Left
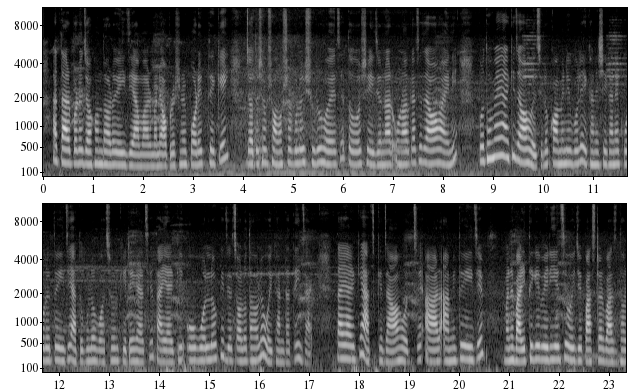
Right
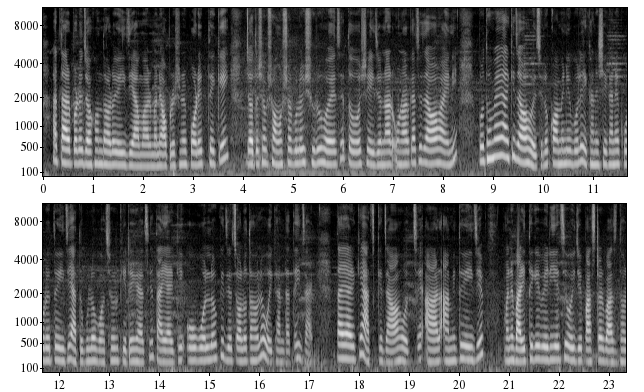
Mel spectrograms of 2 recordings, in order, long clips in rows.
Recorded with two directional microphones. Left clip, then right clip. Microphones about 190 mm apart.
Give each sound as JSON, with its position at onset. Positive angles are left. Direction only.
{"t": 0.2, "sound": "a woman's voice", "side_deg": -30}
